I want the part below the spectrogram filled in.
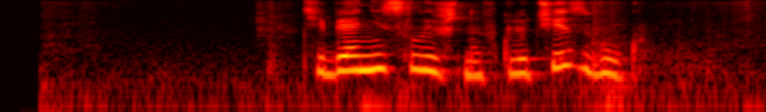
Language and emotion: Russian, neutral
